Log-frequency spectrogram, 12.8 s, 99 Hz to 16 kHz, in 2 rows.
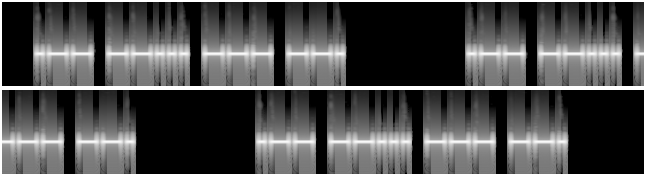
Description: Morse code, heard as a keyed tone, about 20 wpm, 700 Hz. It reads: W7OG W7OG W7OG
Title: USA Call Signs - 4 Characters - Repeated 3x - 20wpm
